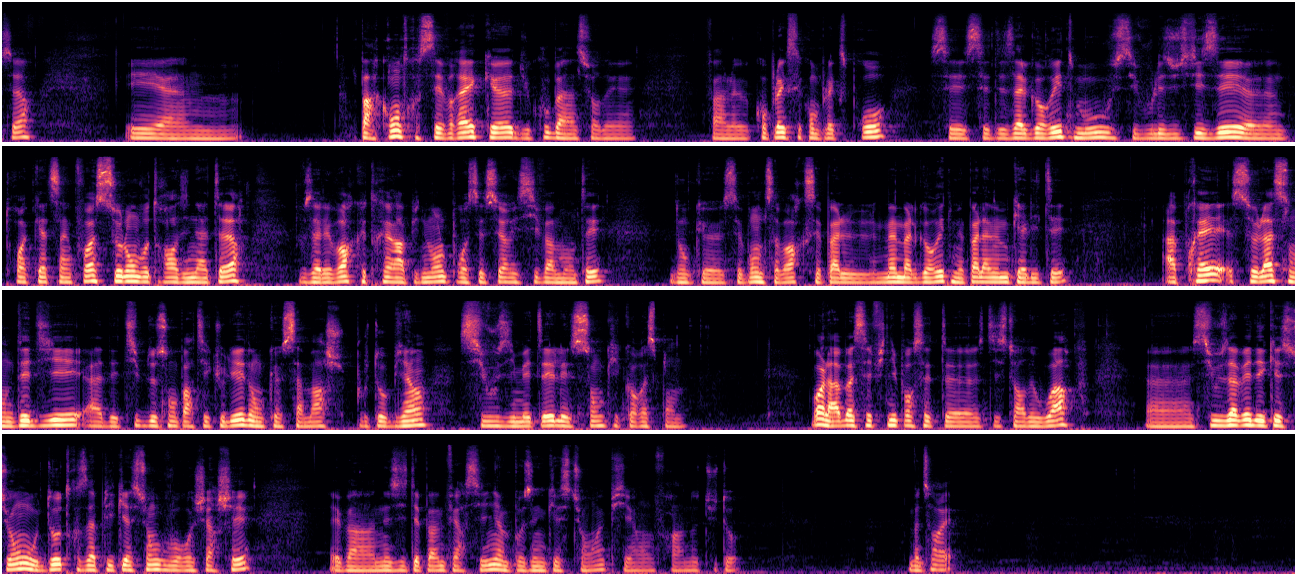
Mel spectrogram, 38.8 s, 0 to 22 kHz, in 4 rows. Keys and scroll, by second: 37.4 super+Tab.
